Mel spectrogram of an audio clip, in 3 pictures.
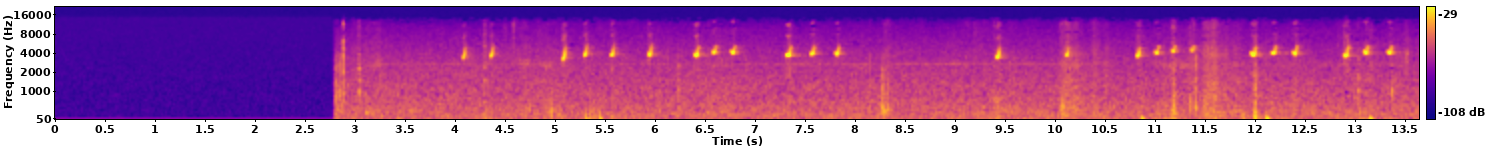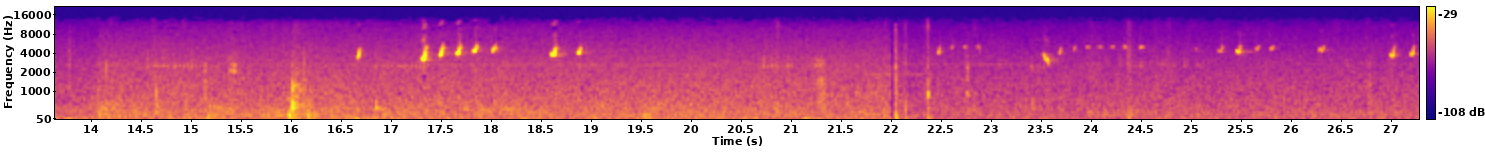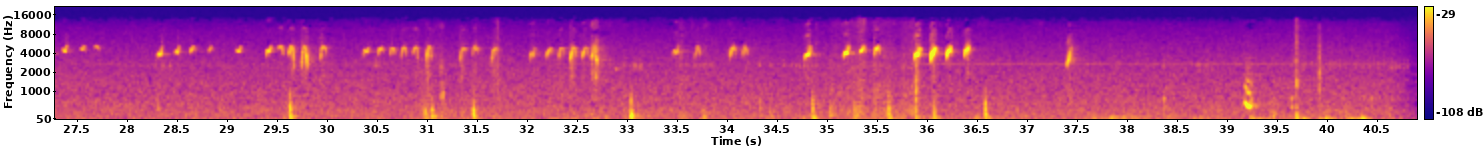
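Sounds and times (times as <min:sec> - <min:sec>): baby chick peeping: 0:03.9 - 0:40.8.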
